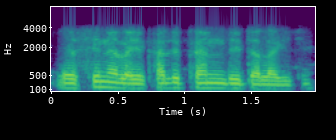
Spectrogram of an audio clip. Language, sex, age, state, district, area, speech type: Odia, male, 18-30, Odisha, Subarnapur, urban, conversation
